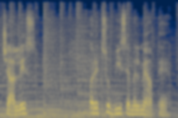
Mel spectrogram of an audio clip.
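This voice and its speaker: Male narrator for a conversational factory explainer, studio voice-over, clear music bed behind. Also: on the high side, moderate pace. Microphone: studio voice-over mic. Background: background music.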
